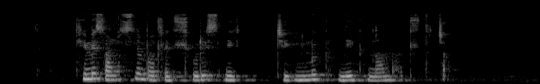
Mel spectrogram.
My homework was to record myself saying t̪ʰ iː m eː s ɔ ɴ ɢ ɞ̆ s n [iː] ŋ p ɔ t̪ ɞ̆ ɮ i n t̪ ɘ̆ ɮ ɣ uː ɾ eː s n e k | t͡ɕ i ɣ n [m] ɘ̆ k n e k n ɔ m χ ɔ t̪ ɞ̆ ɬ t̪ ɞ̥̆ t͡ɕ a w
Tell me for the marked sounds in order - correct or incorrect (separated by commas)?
correct, correct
